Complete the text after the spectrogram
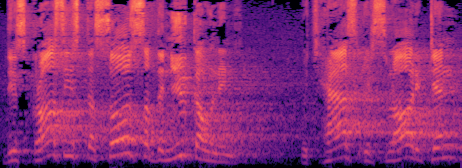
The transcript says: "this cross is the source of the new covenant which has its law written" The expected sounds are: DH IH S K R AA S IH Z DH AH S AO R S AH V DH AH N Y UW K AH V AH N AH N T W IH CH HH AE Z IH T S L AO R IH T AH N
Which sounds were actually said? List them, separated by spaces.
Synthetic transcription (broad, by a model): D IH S K R AA S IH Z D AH S AO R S AH V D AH N Y UW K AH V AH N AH N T W IH CH HH AE Z IH T S L AO R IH T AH N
